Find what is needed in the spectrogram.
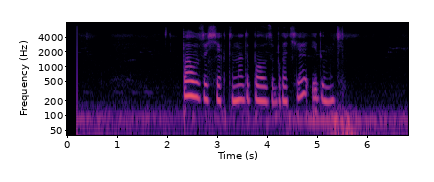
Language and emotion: Russian, sad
